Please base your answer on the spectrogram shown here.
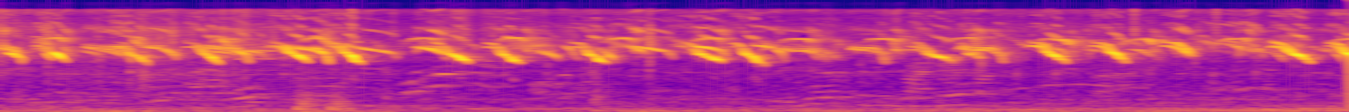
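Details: Shrill falling peeps from a group of chickens, repeated quickly and overlapping, with a soft low rumble in the background.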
